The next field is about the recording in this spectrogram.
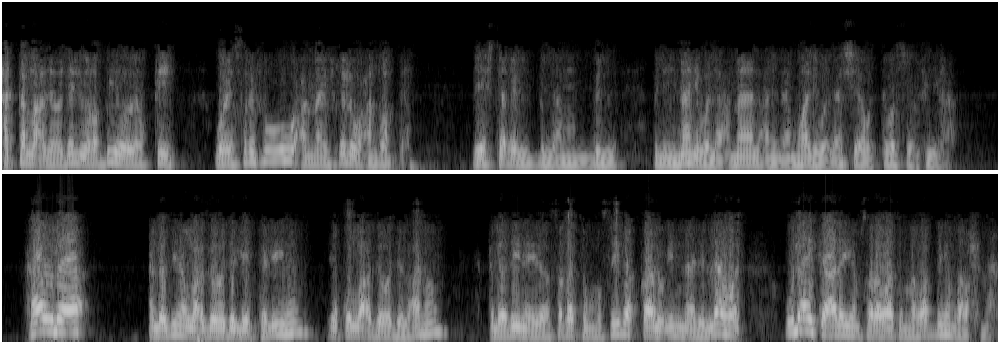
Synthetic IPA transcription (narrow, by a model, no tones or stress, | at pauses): ħat̪ːaʔlːˤɑːʕazːawad͡ʒalːjʊɾˤɑbːiːhwajlqiːh | wɪjɑsˤɾɪfʊhʕamːajʊʃɣɪlʊhʕanɾˤɑbːɪh | bɪjaʃt̪aɣɪlbɪʔbɪ | bɪlʔiːmaːnwɪlʔaʕmaːlʕanɪlʔamwaːlwɪlʔaʃjaːʔwɪt̪ːawasːʊʕfiːha | haːʔʊlaːʔ | ʔalːaðiːnaʔlːˤɑːʕazːawad͡ʒalːjab̚t̪aliːhʊmjaquːlɑlːɑːʕazːawad͡ʒalːʕanhʊm | ʔalːaðiːnaʔɪðasˤɑbɑt̪hʊmːʊsˤiːbaqɑːluʔɪnːalɪlːaːhwaʔ | ʔʊlaːʔɪkaʕalajhɪmsˤɑlɑwaːt̪hmɪnˤɾˤɑbːɪhɪmwɑɾˤɑħma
